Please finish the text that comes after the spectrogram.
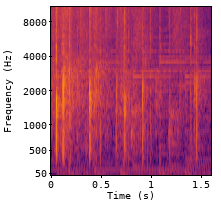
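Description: Scattered, sparse handclaps from a small group, a few sharp claps then thinning out, moderately close.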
